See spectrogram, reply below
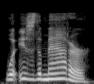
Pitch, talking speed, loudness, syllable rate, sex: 225 Hz, 255 wpm, -14 LUFS, 5.9 syllables/s, female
